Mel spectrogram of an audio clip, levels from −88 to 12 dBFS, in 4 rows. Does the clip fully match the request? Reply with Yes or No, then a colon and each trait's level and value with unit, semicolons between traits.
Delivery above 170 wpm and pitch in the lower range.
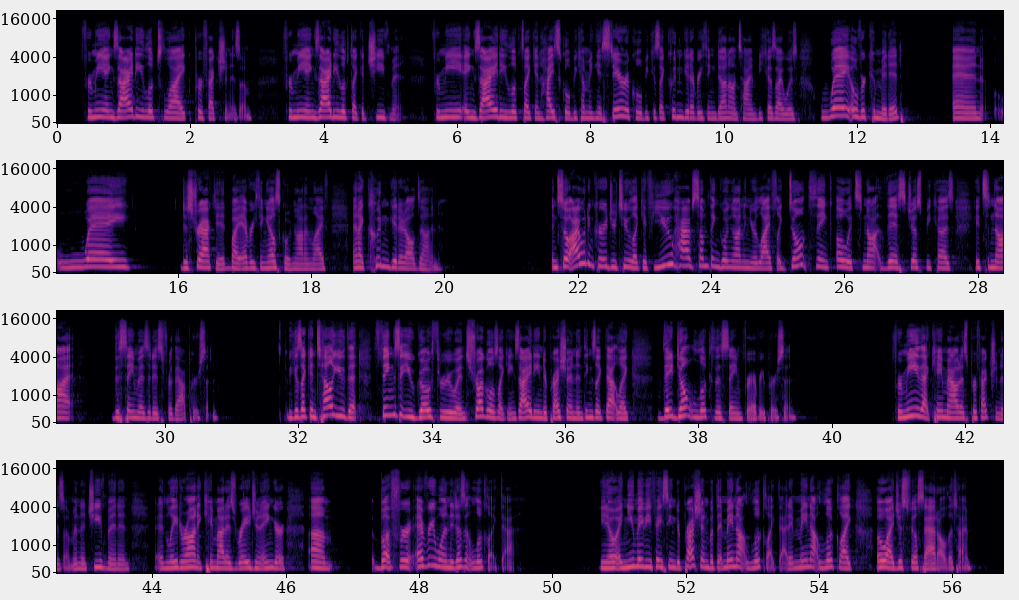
No: average, 185 wpm; high, 210 Hz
